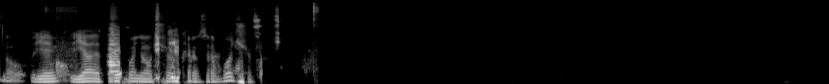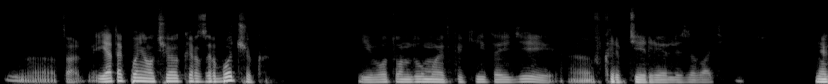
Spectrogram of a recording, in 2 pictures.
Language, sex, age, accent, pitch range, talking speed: Russian, male, 20-39, native, 105-125 Hz, 80 wpm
